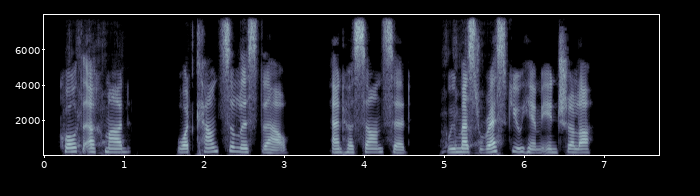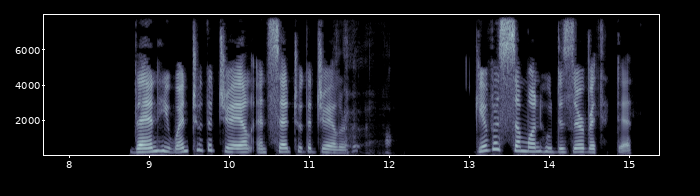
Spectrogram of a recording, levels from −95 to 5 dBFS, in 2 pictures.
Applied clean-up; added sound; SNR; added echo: neural mask model RNNoise.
